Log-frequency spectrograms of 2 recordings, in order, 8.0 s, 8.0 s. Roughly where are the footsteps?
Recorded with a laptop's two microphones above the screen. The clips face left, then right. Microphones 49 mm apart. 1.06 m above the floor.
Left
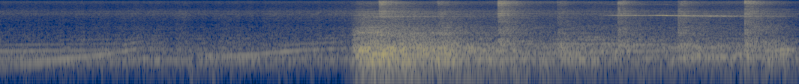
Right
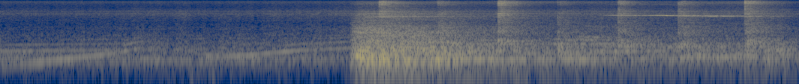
Right.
